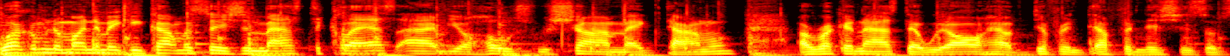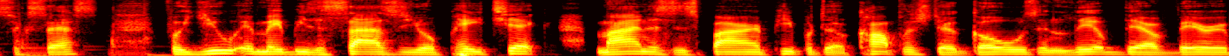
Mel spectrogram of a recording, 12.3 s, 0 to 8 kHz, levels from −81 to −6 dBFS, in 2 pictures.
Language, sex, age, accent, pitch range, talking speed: English, male, 40-59, American, 110-140 Hz, 215 wpm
